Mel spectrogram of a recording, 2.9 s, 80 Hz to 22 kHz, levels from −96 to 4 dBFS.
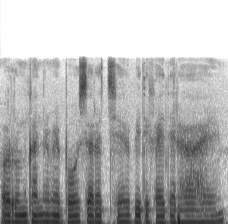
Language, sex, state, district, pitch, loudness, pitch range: Hindi, male, Arunachal Pradesh, Papum Pare, 115 Hz, -17 LUFS, 110-120 Hz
